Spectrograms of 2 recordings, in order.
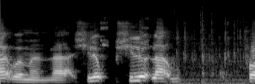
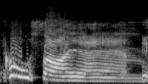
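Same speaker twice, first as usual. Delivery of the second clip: slow, flat-out film line; slow deadpan reply; 2 semitones higher, much slower than usual. Retold or imitated. Getaway driver answering in the car, very slow. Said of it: "And he's like".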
